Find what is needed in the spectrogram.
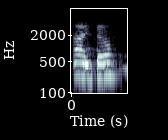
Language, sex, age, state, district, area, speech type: Kannada, female, 30-45, Karnataka, Shimoga, rural, conversation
